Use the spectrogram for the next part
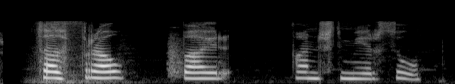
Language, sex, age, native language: Icelandic, female, 8, Icelandic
